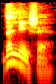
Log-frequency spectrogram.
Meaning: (adjective) neuter nominative singular of дальне́йший (dalʹnéjšij); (noun) future, what has happened or will happen subsequently, later on
- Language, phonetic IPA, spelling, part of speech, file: Russian, [dɐlʲˈnʲejʂɨje], дальнейшее, adjective / noun, Ru-дальнейшее.ogg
